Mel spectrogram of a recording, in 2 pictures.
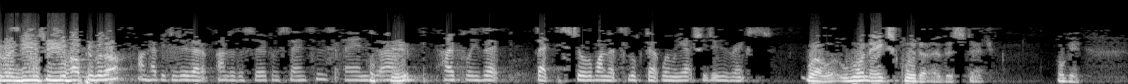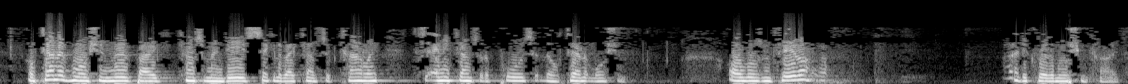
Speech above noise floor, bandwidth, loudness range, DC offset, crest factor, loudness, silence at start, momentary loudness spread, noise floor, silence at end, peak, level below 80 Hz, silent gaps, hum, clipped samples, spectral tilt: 43 dB; 7.4 kHz; 6 LU; under 0.1%; 8 dB; -9 LUFS; 0 s; 14 LU; -51 dBFS; 0.1 s; 0 dBFS; -34 dBFS; none; none; 2%; -8 dB/octave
